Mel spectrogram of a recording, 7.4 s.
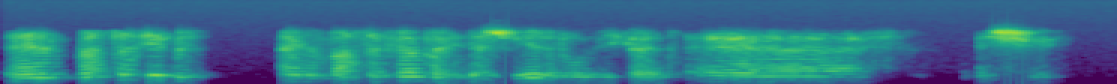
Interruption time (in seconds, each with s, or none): none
